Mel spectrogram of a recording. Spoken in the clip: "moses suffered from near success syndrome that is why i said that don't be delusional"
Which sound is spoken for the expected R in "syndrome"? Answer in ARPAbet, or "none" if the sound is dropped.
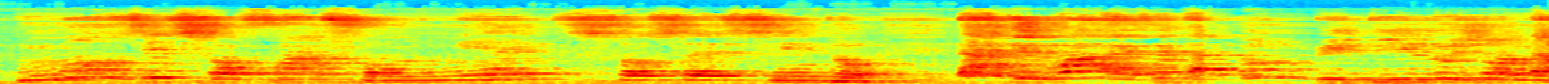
none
